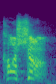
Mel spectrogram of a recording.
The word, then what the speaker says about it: cochon: The word is pronounced cochon.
